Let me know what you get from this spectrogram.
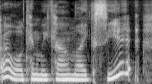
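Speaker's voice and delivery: ordinary delivery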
